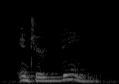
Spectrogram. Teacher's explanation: So now we have three syllables with the accent on the third syllable. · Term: anapestic, Anapestic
